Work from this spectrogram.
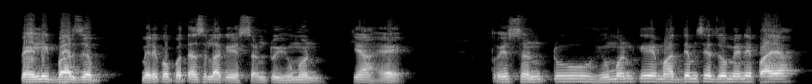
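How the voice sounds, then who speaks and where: Against a quiet background, a man with a medium pitch and a dark, mellow tone talks with fairly even intonation. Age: 70s. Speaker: foundation volunteer.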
